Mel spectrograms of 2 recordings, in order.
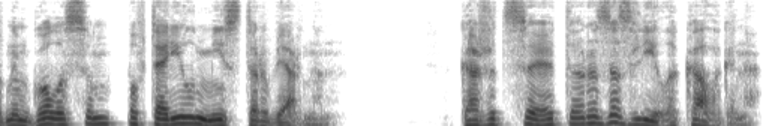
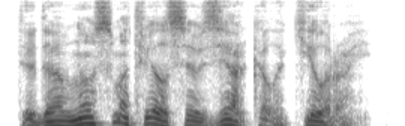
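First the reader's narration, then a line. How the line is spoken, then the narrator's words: Plain. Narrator (Russian): спросил мистер Вернон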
